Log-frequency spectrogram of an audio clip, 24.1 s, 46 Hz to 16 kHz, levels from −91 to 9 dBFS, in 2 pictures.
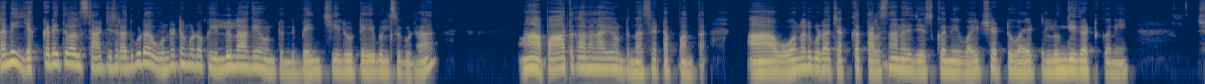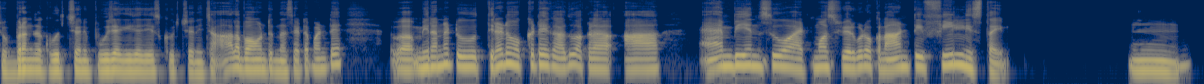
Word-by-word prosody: కానీ 185 +5 +5 0.2
ఎక్కడైతే 185 +7 0
వాళ్ళు 180 -2 +3
స్టార్ట్ 145 -1 -2
జేసారో 150 0 -1
అది 160 - -5
గూడా 200 0 +3
ఉండటం 165 +7 -2
గూడా 165 -2 -1
ఒక 155 - -4
ఇల్లు 140 +4 +2
లాగే 155 -1 +2
ఉంటుంది 110 -2 -5
బెంచీలు, 120 +2 -2
టేబుల్స్ 115 -1 -1
గూడా. 105 +3 -2 1.1
ఆ! - - +8 0.2
పాతకాలం 145 +2 +3
లాగే 140 0 0
ఉంటుంది 115 -3 -3
ఆ - - -4
సెటపంతా. 115 -4 -5 0.5
ఆ - - +6 0.3
ఓనర్ 140 +5 +2
గూడా 135 -1 +2
చక్కగా 120 +2 -3
తలస్నానం 130 +5 0
అది 125 - -2
చేసుకొని 115 0 -1
వైట్ 115 +3 -2
షర్టు 120 0 -2
వైట్ 115 +1 0
లుంగీ 125 +1 +4
గట్టుకొని 105 -3 -3 0.8
శుభ్రంగా 125 +4 +2
కూర్చొని 120 0 0
పూజ 120 0 +2
గిజ 120 0 +2
చేసి 115 0 -3
కూర్చొని 115 -2 -5
చాలా 140 +2 -1
బావుంటుంది 130 -2 +2
ఆ - - -12
సెటప్. 125 +3 -4
అంటే 165 +7 -1 0.6
వ 130 -1 +3
మీరు 150 +2 +3
అన్నట్టు 175 -1 +1 0.2
తినడం 170 +5 +3
ఒక్కటే 180 +2 0
గాదు 140 +4 0
అక్కడ 140 -2 -2 0.4
ఆ - - +3 0.8
యాంబియన్సు 165 +1 +2
ఆ - - +2
అట్మాస్ఫియర్ 150 +1 -1
గూడా 160 - +2
ఒకలాంటి 150 +5 +2 0.2
ఫీల్‌నిస్తాయి. 160 - 0 1.3
హ్మ్. 120 +4 -1
130 Hz, 150 wpm, -23 LUFS, 115-155 Hz, 1.3 s, ఆ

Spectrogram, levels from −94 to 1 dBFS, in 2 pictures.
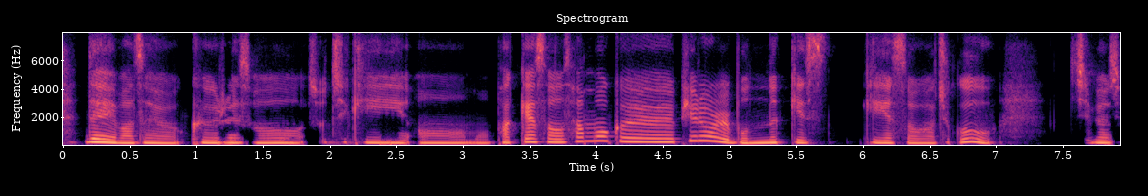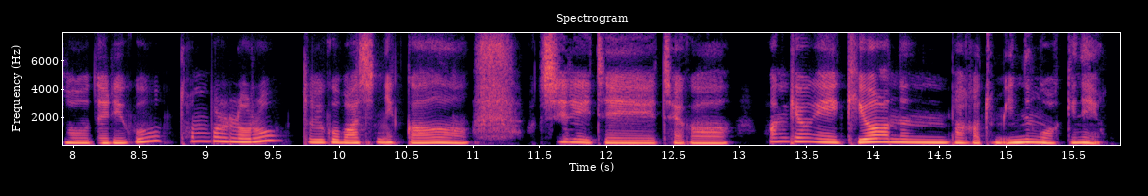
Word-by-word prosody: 네 230 -4 +7
맞아요. 165 -2 0
그래서 175 -1 -1
솔직히 190 -4 -3
어 170 -1 -1
뭐 165 -1 -6
밖에서 225 +4 +1
사 285 +6 -2
먹을 265 -6 +1
필요를 310 -3 +1
못 170 -3 0
느끼스 190 +1 0 0.2
끼겠어 175 -4 -1
가지고 200 +5 -1 0.5
집에서 180 -1 -1
내리고 180 - -1
텀블러로 290 +2 -1
들고 205 -1 0
마시니까 185 -2 +1 0.4
확실히 225 -3 0
이제 175 -3 0
제가 160 -1 -2 0.2
환경에 270 -6 0
기여하는 210 -2 +3
바가 180 -3 -1
좀 185 +1 -3
있는 205 +3 +6
것 180 -3 +3
같긴 185 +3 -1
해요. 175 -2 +2
190 Hz, 270 characters per minute, -25 LUFS, 175-235 Hz, 0.5 s, 네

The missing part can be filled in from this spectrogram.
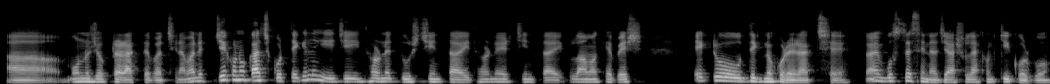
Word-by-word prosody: আ - - +2 0.6
মনোযোগটা 130 -2 +2
রাখতে 105 0 -3
পারছি 95 0 -3
না। - - -1
মানে 145 - +2 0.2
যেকোনো 210 +1 +4
কাজ 185 +1 +8
করতে 160 0 -1
গেলেই 210 0 +1
এই - - 0
যে, 140 - +1
এই 130 - -2
ধরনের 140 -1 +1
দুশ্চিন্তা, 125 -2 -1
এই - - -6
ধরনের 120 0 -2
চিন্তা 115 -3 -5
এগুলো 120 +2 -7
আমাকে 120 +1 -2
বেশ 115 +2 +2 0.7
একটু 175 +2 0 0.2
উদ্বিগ্ন 140 -2 +3
করে 100 -3 +4
রাখছে। 95 +1 -2 0.3
তো - - -49
আমি 165 - +2
বুঝতেছি 155 +1 -1
না - - +2
যে 115 - +2
আসলে 115 +1 -3
এখন 115 +1 -5
কি 125 - +3
করব। 95 0 -1
125 Hz, 195 wpm, -25 LUFS, 115-150 Hz, 0.7 s, কাজ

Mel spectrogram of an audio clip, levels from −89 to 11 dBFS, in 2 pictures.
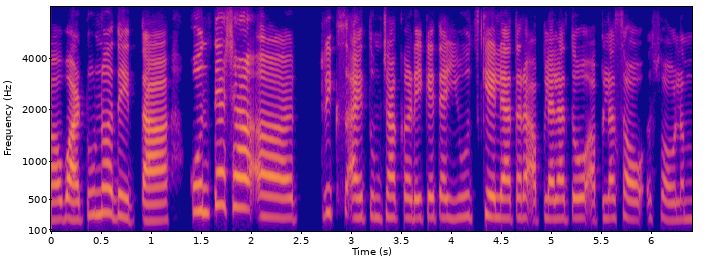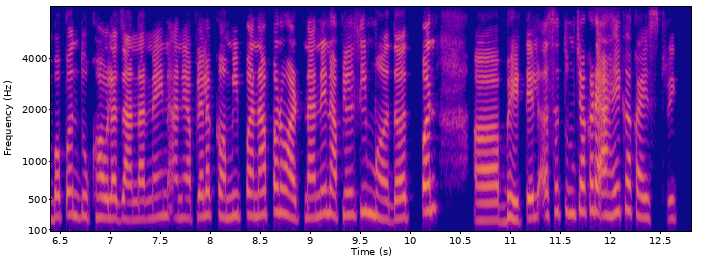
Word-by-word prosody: वाटू 240 +4 +4
न 320 +1 +2
देता 225 -5 +5 0.2
कोणत्या 345 +4 +3
अशा 405 -2 +7
अ, 265 -5 +4 0.3
ट्रिक्स 310 0 -5
आहेत 255 0 +3
तुमच्याकडे, 260 -1 -1
की 265 +1 -1
त्या 265 - +1
यूज 260 +1 -8
केल्यातर 260 -2 +4
आपल्याला 250 0 +1
तो 255 0 0
आपला 250 +2 -4
स्वाव 250 -3 -2 0.2
स्वावलंब 235 0 -8
पण 300 -1 -5
दुखावला 265 -2 -3
जाणार 240 0 -1
नाही 260 +2 -4
आणि 255 0 -6
आपल्याला 275 +4 -3
कमीपणा 285 +1 -1
पण 335 - -1
वाटणार 260 -2 0
नाही 305 - 0
आणि 310 - -1
आपल्याला 290 +1 -4
ती 335 - -3
मदत 245 +1 -2
पण 345 +1 +5 0.4
अ, 225 0 0
भेटेल 255 +2 -1
असं 330 +3 -9
तुमच्याकडे 335 +2 +1
आहे 290 +1 +3
का 355 - 0
काही 270 -3 -3
ट्रिक? 245 0 -14
265 Hz, 190 wpm, -22 LUFS, 250-295 Hz, 0.4 s, अशा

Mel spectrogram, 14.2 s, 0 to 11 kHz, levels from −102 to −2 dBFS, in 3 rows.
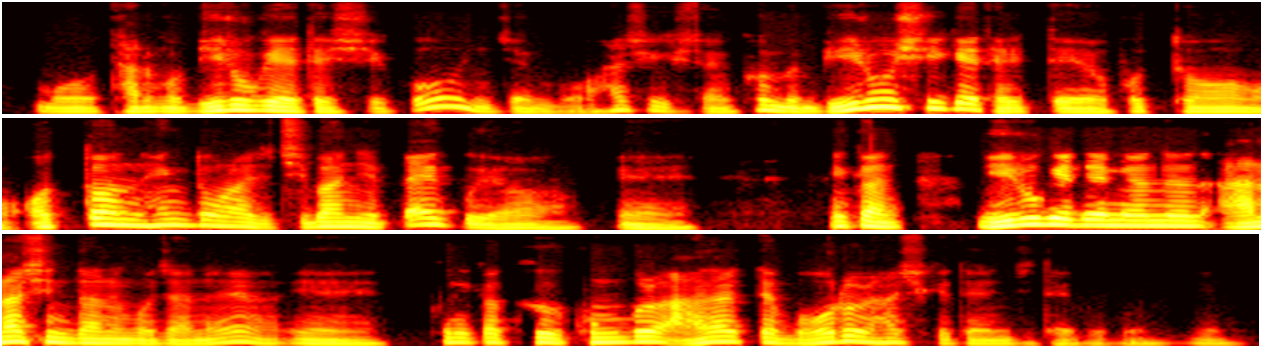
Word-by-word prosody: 뭐 95 -1 -5
다른 100 0 -4
거 95 -1 -2
미루게 125 +1 +4
되시고 95 - -5
이제 90 -1 -8
뭐 90 +2 -15
하시기 130 -3 -7
시작 90 -1 -10
그러면 110 -7 -1
미루시게 190 - +4
될 95 -9 -3
때요. 90 -2 -3
보통 100 -3 -4
어떤 160 +9 +2
행동을 160 -2 0
하지 105 -5 -2
집안일 120 +4 0
빼고요. 90 - -3 0.2
예. 85 -1 -4 0.5
그러니까 135 -4 +3 0.3
미루게 170 +8 +7
되면은 150 -3 +5
안 110 +4 +3
하신다는 120 -8 +1
거잖아요? 100 +6 -5
예. 90 -3 -5 0.2
그러니까 130 -1 -3
그 130 -3 +1
공부를 135 +4 +1
안 - - +1
할 150 - +2
때 140 -2 -3
뭐를 125 +7 0
하시게 120 -5 -8
되는지 90 -1 -9
대부분? 90 +1 -16 0.2
음. 95 - -13
115 Hz, 370 characters per minute, -22 LUFS, 95-145 Hz, 0.5 s, 미루게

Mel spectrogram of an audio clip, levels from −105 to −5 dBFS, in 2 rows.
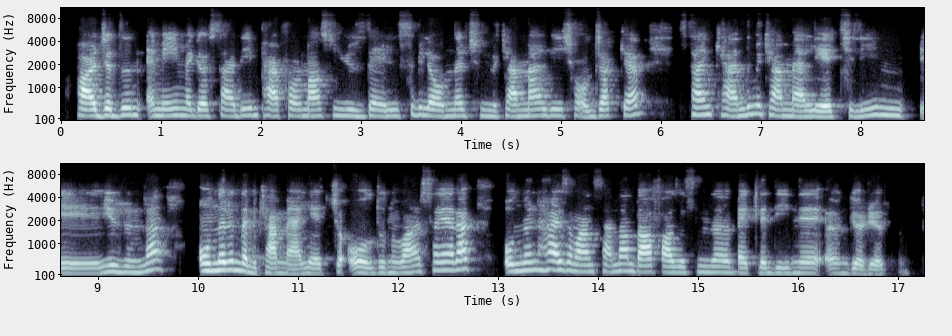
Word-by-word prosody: harcadığın 190 +2 +5
emeğin 190 +2 -1
ve 185 - -1
gösterdiğin 180 +2 -1
performansın 180 0 -1
%50'si 180 +2 -4
bile 205 -3 +1
onlar 180 +1 -1
için 185 0 -8
mükemmel 175 +2 -1
bir 190 - -4
iş 185 +1 -7
olacakken 185 +5 -2 0.3
sen 220 0 0
kendi 200 0 0
mükemmeliyetçiliğin, 180 -1 0
eee, 145 0 -2
yüzünden 190 +7 0 0.3
onların 230 +3 +5
da 205 - +6
mükemmeliyetçi 145 -3 -1
olduğunu 155 0 0
varsayarak 235 - +2 0.2
onların 225 +4 +1
her 240 0 +4
zaman 200 -5 +1
senden 205 +2 -2
daha 185 0 +7
fazlasını 170 -1 -2
beklediğini 150 0 -2
öngörüyorsun. 135 -3 -5
180 Hz, 110 wpm, -22 LUFS, 165-200 Hz, 0.3 s, daha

